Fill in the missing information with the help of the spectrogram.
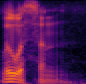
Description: (lĭ-sən)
